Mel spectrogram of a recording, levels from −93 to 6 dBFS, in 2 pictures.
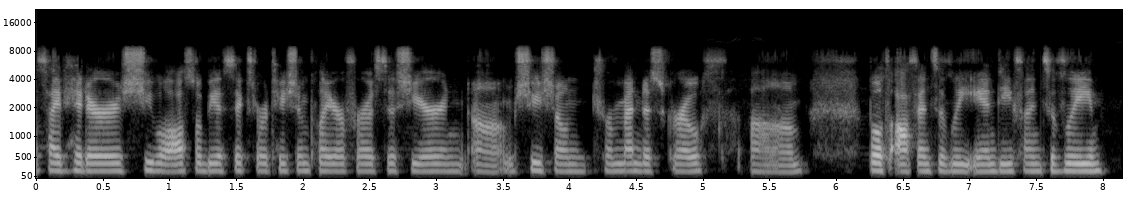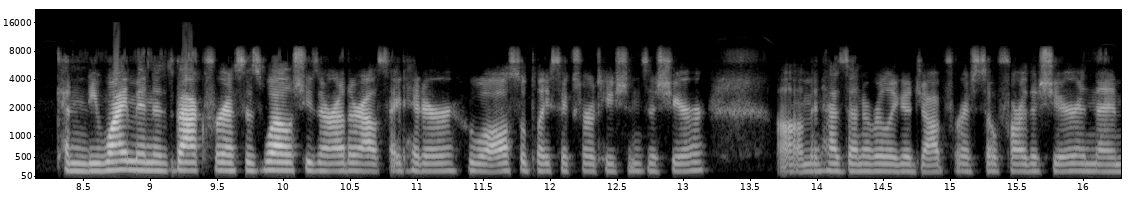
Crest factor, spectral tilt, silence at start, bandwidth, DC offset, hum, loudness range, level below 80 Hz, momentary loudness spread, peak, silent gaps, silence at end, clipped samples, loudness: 26 dB; -3.5 dB/octave; 0 s; 11 kHz; under 0.1%; none; 10 LU; -82 dBFS; 14 LU; 0 dBFS; none; 0 s; under 0.1%; -25 LUFS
